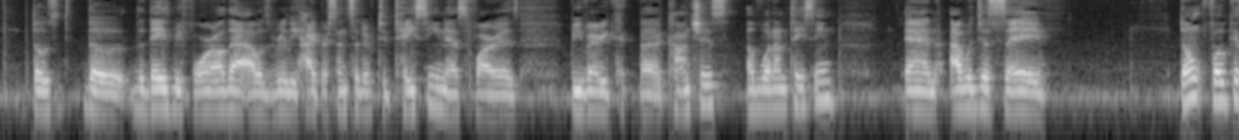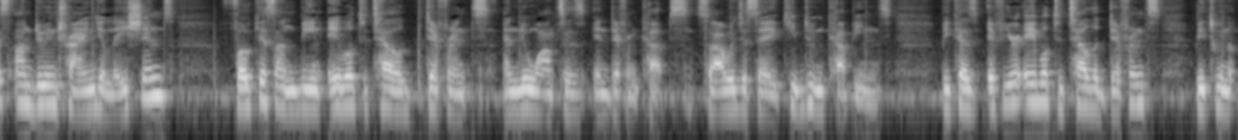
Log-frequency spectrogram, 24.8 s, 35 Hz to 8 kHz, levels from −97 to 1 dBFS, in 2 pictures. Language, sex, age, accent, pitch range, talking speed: English, male, 20-39, American, 120-170 Hz, 155 wpm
